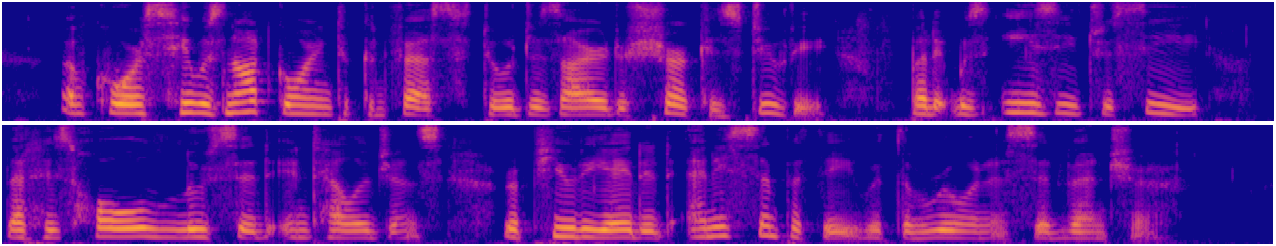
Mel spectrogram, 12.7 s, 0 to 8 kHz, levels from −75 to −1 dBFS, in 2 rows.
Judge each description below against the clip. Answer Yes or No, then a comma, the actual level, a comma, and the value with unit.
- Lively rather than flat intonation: No, average, 3.4 semitones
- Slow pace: No, average, 155 wpm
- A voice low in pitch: No, medium, 185 Hz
